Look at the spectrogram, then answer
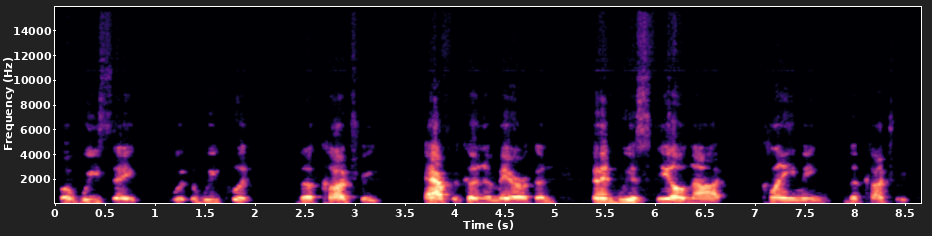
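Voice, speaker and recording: A woman's voice: sits low, fairly even intonation, measured pace, poor audio. An older woman speaking earnestly in a conversational interview, stressing her points and often repeating words. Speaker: guest activist.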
